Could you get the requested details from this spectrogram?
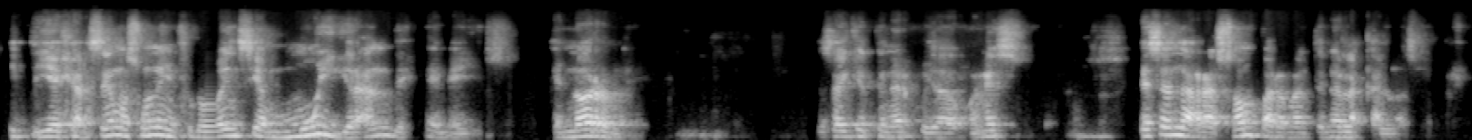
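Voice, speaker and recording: A man presenting a parenting workshop, explaining points in a calm, measured way and often checking in with his listeners. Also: fairly high pitch.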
